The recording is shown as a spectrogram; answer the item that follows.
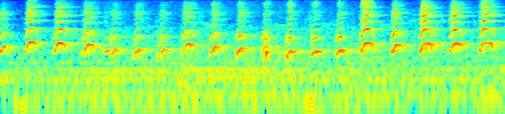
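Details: Young Pit Bull pup crying in quick, evenly spaced whiny yelps, roughly three per second, each note a short rising squeal with ringing harmonics, continuing through the whole stretch.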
